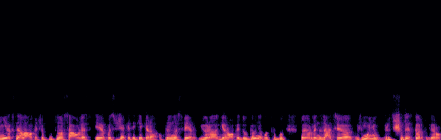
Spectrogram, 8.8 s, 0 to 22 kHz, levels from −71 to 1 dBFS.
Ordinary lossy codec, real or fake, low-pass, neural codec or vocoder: AAC, 32 kbps; real; 7.2 kHz; none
